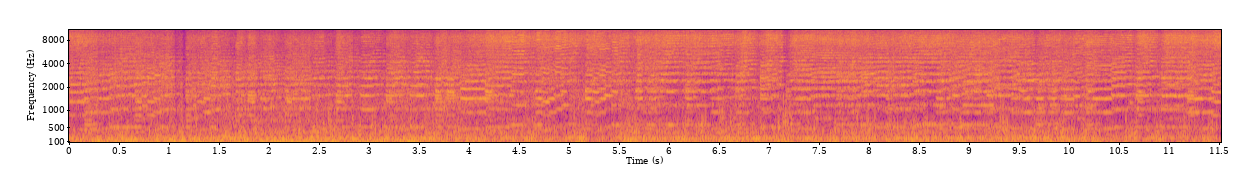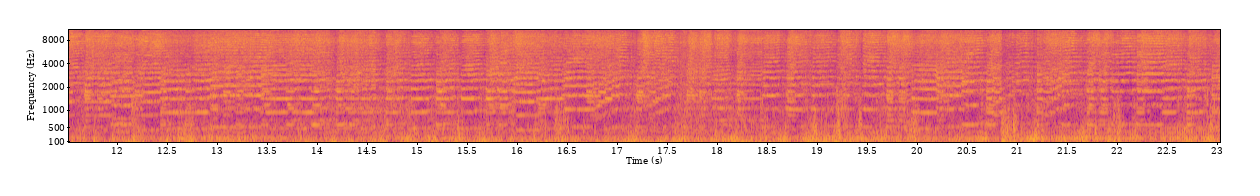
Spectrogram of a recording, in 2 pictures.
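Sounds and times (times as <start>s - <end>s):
bus musical air horn tune: 0.0s - 23.0s
continuous low rumble: 0.0s - 23.0s.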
